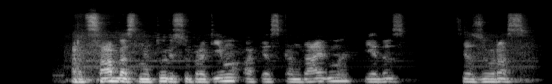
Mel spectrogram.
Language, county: Lithuanian, Vilnius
